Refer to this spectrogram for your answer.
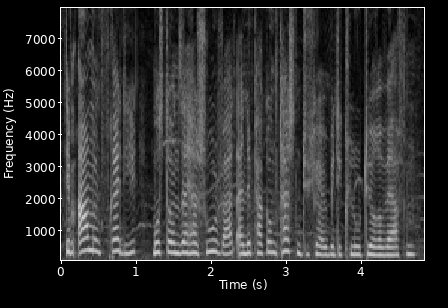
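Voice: high voice, steady tone, fairly quick, fairly bright tone. A child playing an earnest fourth-grade pupil in a children's audio play. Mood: chatty.

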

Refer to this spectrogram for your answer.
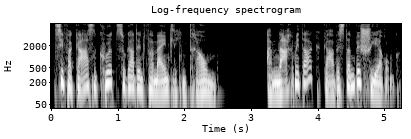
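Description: A man narrating a children's Christmas audio play as a scripted story, with an expressive read-aloud delivery. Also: medium pitch, moderate pace, dry recording, clean studio sound.

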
